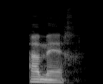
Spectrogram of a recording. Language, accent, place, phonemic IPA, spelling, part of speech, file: French, France, Lyon, /a.mɛʁ/, amers, adjective, LL-Q150 (fra)-amers.wav
- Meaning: masculine plural of amer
